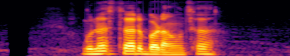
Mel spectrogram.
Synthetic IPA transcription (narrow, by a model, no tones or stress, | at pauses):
ɡunʌst̪arbʌɽaw̃t͡sʰʌ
